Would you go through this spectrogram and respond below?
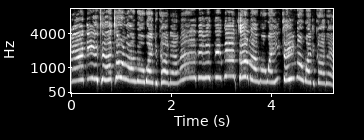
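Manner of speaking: thin, feeble high voice, stretched "I". Mocking how another man talks, imitating how someone sounds. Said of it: "that's how you sound".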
